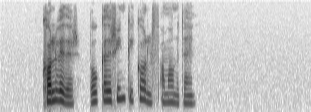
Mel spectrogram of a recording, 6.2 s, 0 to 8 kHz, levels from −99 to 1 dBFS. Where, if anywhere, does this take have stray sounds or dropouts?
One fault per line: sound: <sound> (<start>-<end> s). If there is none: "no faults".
no faults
